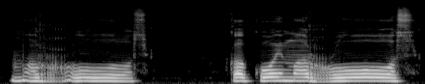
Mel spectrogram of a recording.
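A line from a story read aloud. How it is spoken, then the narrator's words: Growling bear. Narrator (Russian): рычал медведь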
